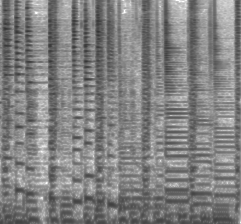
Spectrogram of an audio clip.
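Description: Instrumental break of a regional Mexican song: acoustic guitars playing quick picked notes over strummed rhythm and an electric bass line, with no vocals.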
